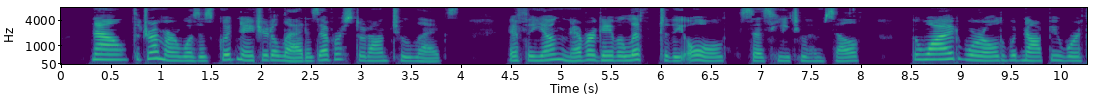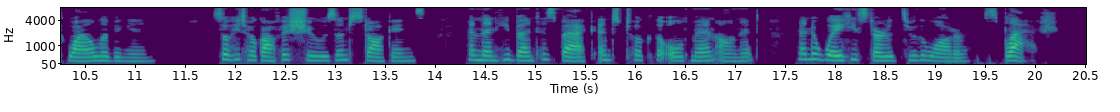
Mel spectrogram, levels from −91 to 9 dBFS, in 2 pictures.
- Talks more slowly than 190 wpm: No, fast, 205 wpm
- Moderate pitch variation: Yes, average, 3.3 semitones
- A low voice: No, high, 225 Hz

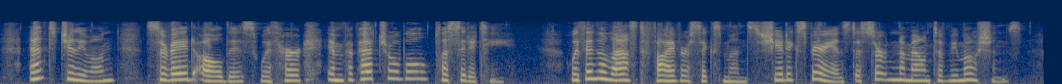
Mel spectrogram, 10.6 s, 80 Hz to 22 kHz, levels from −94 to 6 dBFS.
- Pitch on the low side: No, very high, 260 Hz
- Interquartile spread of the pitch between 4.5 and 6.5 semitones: No, average, 3.9 semitones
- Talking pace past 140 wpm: No, slow, 135 wpm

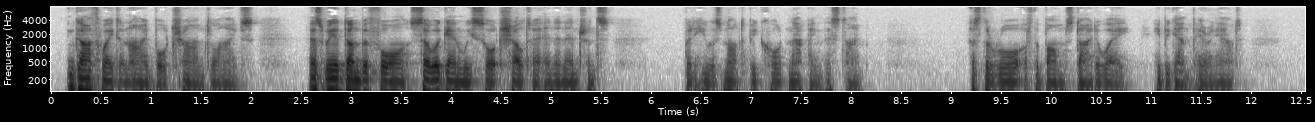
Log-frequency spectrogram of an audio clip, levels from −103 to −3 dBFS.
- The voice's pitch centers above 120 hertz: No, very low, 85 Hz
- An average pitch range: No, narrow, 1.9 semitones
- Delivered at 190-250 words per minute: Yes, average, 195 wpm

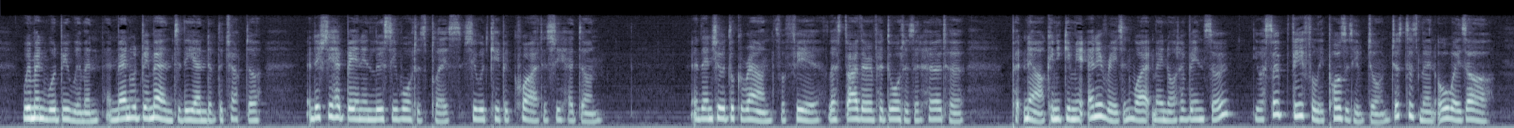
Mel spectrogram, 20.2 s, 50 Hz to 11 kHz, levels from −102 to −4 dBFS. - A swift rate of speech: Yes, fast, 225 wpm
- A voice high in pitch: Yes, high, 210 Hz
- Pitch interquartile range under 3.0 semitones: Yes, narrow, 2.6 semitones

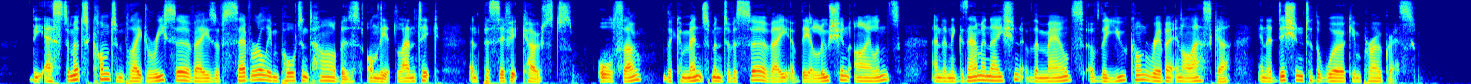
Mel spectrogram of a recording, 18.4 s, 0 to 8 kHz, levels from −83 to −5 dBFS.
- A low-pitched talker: Yes, low, 125 Hz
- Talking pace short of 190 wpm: Yes, average, 140 wpm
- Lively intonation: No, average, 3.5 semitones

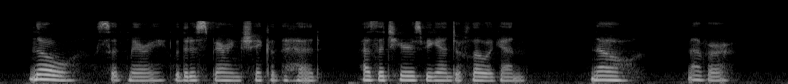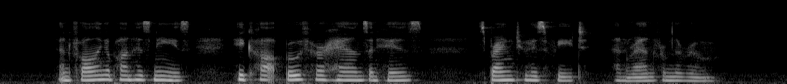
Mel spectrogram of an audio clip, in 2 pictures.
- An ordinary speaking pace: Yes, average, 150 wpm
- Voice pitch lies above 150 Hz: Yes, high, 190 Hz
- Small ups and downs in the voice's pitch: Yes, narrow, 1.8 semitones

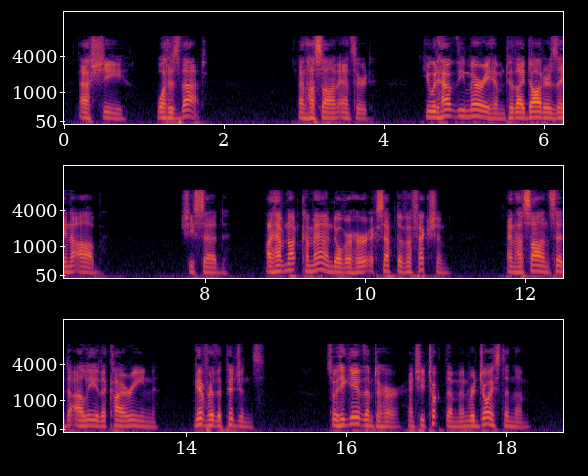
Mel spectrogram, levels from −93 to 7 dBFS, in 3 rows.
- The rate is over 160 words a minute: Yes, average, 175 wpm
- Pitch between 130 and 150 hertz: Yes, medium, 140 Hz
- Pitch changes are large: No, average, 2.7 semitones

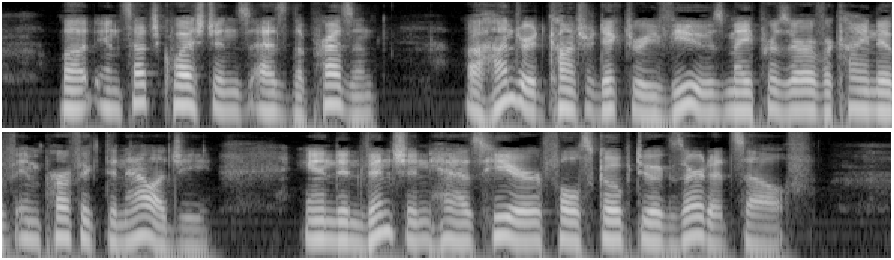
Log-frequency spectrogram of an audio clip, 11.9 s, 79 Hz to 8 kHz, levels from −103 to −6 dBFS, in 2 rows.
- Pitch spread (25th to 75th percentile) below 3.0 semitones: Yes, narrow, 2.4 semitones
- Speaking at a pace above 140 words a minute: No, slow, 135 wpm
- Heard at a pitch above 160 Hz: No, medium, 155 Hz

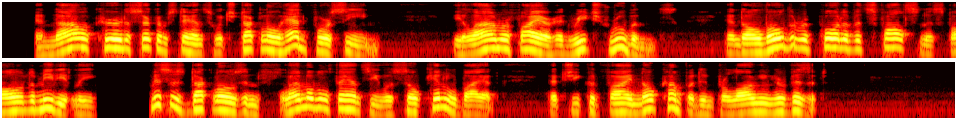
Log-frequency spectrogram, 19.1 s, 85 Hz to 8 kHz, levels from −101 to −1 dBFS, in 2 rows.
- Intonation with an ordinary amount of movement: No, wide, 5.8 semitones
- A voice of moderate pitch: Yes, medium, 160 Hz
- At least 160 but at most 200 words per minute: No, average, 140 wpm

